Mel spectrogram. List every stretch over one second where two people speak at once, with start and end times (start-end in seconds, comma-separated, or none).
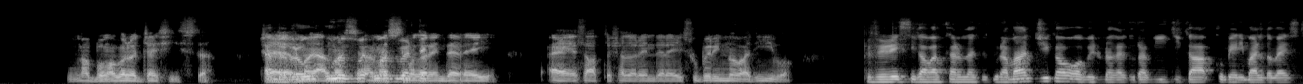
2.6-4.4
